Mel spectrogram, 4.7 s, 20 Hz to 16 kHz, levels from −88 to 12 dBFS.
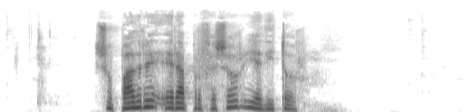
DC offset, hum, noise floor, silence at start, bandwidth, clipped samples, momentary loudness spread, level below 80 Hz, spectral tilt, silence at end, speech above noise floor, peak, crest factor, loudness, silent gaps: under 0.1%; none; -82 dBFS; 0.95 s; 11 kHz; under 0.1%; 12 LU; -62 dBFS; -5.5 dB/octave; 1.65 s; 58 dB; -4 dBFS; 24 dB; -25 LUFS; none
